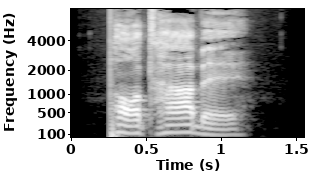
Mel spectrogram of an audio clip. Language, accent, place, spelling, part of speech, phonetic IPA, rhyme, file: German, Germany, Berlin, portabel, adjective, [pɔʁˈtaːbl̩], -aːbl̩, De-portabel.ogg
- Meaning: portable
